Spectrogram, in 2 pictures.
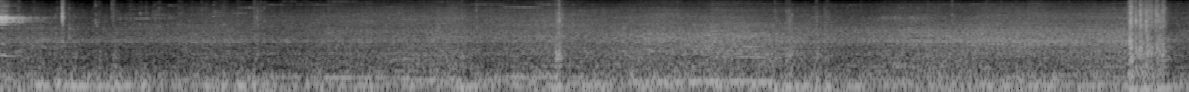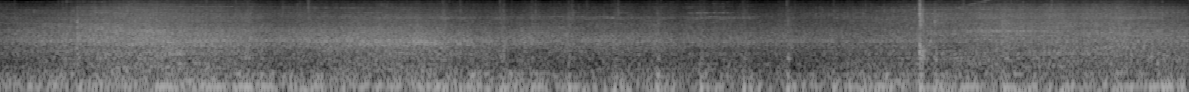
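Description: Steady low wind rumble on a bicycle-mounted camera's microphone, with city traffic passing in the next lanes. There is a single sharp knock about halfway through.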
